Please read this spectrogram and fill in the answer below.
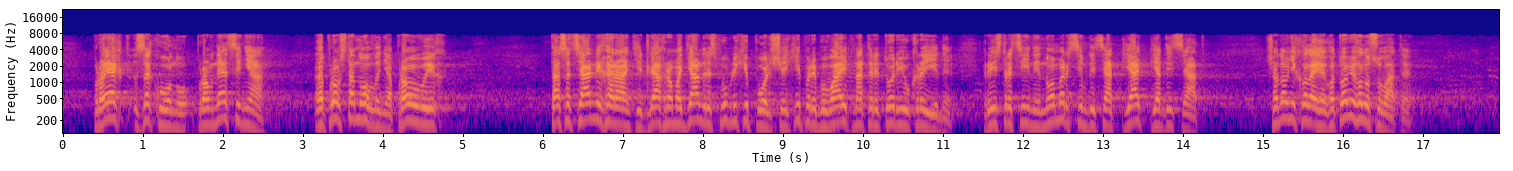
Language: Ukrainian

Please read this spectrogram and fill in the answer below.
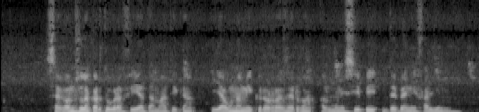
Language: Catalan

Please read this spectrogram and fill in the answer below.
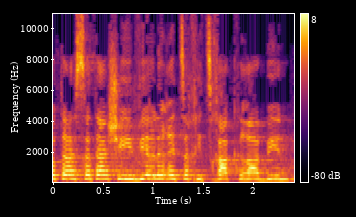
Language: Hebrew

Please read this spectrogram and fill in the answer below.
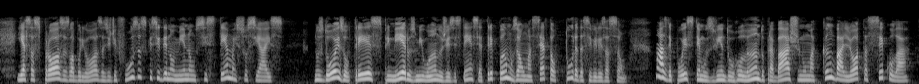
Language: Portuguese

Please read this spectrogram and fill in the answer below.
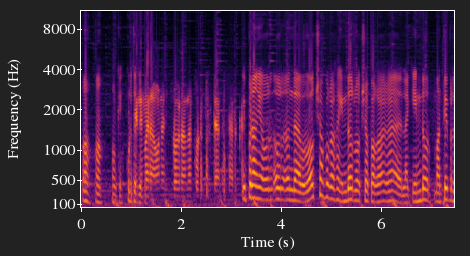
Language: Tamil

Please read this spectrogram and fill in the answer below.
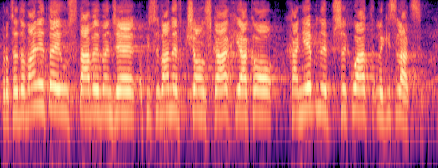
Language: Polish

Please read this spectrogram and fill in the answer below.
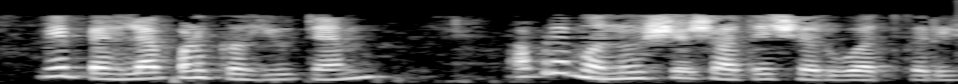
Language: Gujarati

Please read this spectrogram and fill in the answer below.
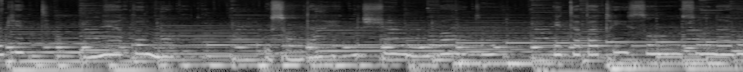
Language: French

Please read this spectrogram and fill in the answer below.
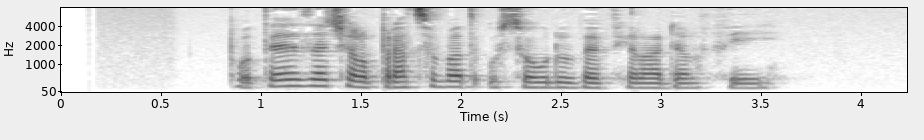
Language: Czech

